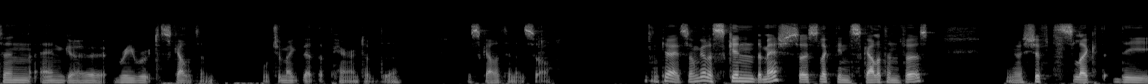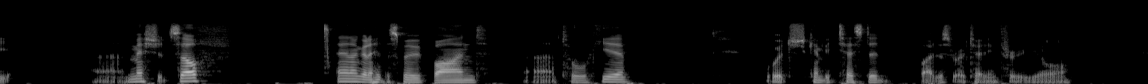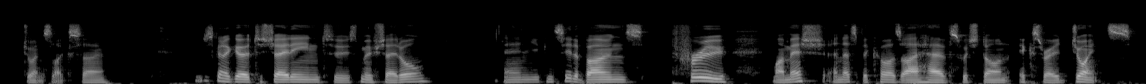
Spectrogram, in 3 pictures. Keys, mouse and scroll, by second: 2.2 alt+click, 2.8 alt+right click, 3.2 alt+middle click, 3.4 alt+right click, 3.6 alt+click, 5.5 z, 5.6 alt+click, 6.0 alt+middle click, 6.3 alt+right click, 6.6 alt+click, 7.3 alt+click, 8.6 alt+right click, 10.6 shift+click, 11.7 alt+click, 17.2 click, 18.0 alt+click, 19.5 e, 20.6 click, 22.0 z, 22.2 alt+right click, 22.4 alt+click, 22.7 alt+middle click, 22.9 alt+right click, 23.4 alt+click, 27.5 alt+click, 30.4 alt+click.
